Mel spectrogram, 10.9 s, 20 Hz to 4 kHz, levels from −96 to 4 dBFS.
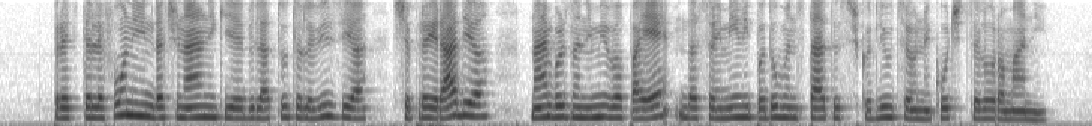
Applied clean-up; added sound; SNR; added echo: none; none; none; none.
